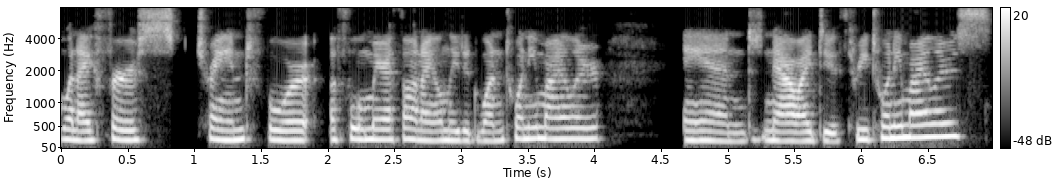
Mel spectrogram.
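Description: An unremarkable speaking voice from a woman, fairly high in pitch, fairly slow and fairly even in intonation, with very even loudness on a very clean recording with a silent background. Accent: American. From Ohio, Dayton. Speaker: marathon runner and cosmetologist. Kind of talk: interview.

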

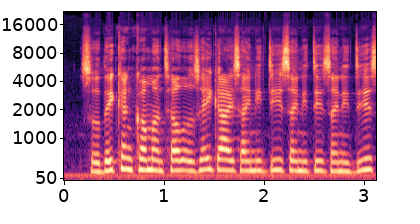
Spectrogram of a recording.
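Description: A woman speaks with a Mexican accent. The recording is very clean, with a silent background. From Mexico. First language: Spanish. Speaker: co-founder of a refill store. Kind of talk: interview.

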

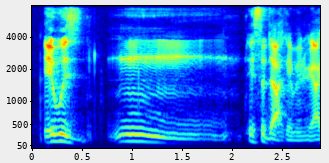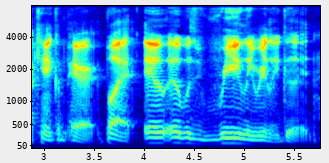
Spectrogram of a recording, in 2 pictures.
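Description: Using a plain, everyday voice, a man with a fairly low pitch speaks at a moderate pace with lively intonation. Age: 30s. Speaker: podcast co-host. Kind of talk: casual chat.

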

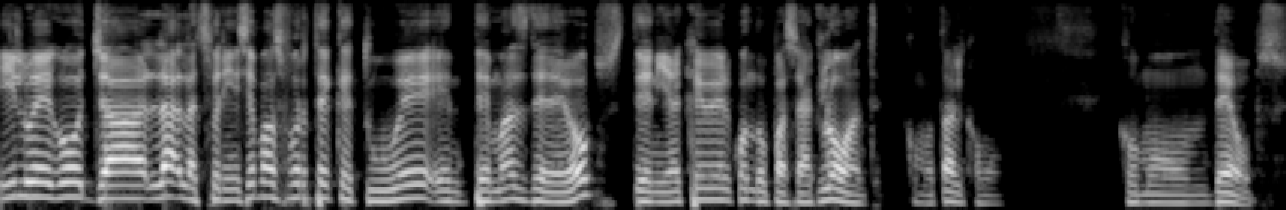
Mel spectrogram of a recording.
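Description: Bright and sharp in tone, a man's fairly high voice carries lively intonation and big swings in loudness. The sound is dry and close with no echo, against a quiet background. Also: fairly slow pace. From Colombian Caribbean coast. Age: 30s. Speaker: DevOps engineer. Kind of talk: interview.

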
